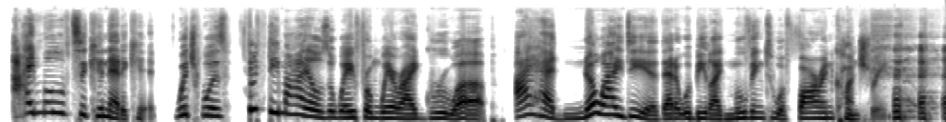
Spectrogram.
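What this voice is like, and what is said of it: New York accent. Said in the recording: “Just in case you haven't caught the accent by now, I'm from New York, born and raised.”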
